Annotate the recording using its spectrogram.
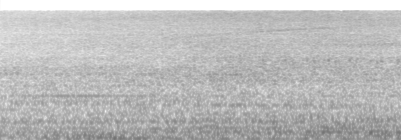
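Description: Steady hum of road traffic on a busy city street.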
